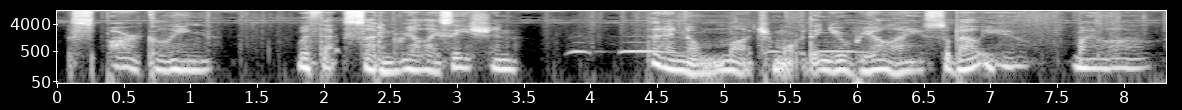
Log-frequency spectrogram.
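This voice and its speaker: A man voicing an obsessive, lovesick forest demon in an ASMR fantasy roleplay, breathy and slipping into whispers, with a theatrical, sweetly taunting manner. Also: medium pitch, warm tone, a little hiss or hum. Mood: adoring, possessive.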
